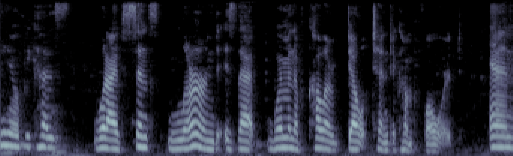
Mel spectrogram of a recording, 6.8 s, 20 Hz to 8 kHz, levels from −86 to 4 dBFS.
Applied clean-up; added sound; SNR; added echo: classical method log-MMSE.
